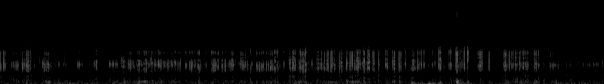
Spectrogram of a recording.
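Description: Long nails scratch the bristles of a blue silicone bristle scrubber pad while hands squeeze the pad. A quiet, continuous scratchy rustle sits in the midrange, with rapid small scrapes and soft squishing pulses over a faint low rumble.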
